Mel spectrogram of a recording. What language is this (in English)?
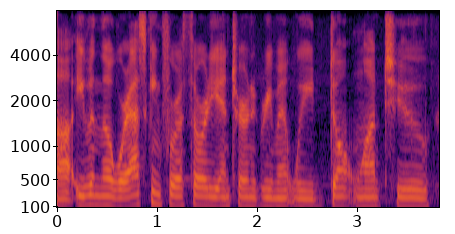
English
